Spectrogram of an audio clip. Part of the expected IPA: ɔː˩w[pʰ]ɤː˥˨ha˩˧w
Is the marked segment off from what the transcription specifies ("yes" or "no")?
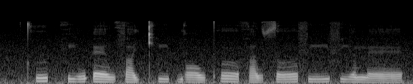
no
